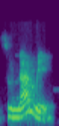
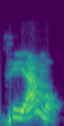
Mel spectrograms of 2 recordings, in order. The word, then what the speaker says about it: Tshiamo: So far that some people have even went as far as saying tsunami instead of Tshiamo.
